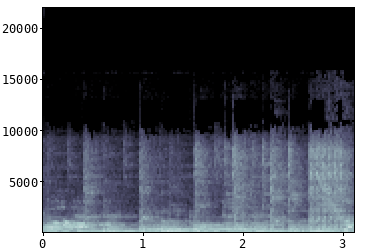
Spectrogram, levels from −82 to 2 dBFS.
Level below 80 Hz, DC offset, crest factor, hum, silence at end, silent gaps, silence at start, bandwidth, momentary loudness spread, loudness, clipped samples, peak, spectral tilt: -30 dBFS; under 0.1%; 14 dB; none; 0 s; none; 0 s; 14.5 kHz; 4 LU; -17 LUFS; under 0.1%; -2 dBFS; -5 dB/octave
